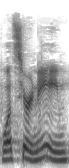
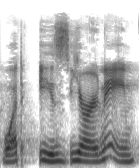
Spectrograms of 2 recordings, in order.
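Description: First: It is said casually with a Southern accent. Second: It is said carefully, every word clearly pronounced.

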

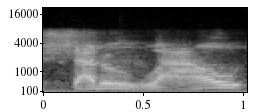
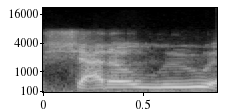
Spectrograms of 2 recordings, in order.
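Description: First: The last syllable sounds like 'lao'. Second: The last syllable sounds like 'loo'. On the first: The speaker calls it wrong. "mispronouncing Shadow Lu as Shadow Lao" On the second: The speaker calls it right. "Chris Klein mispronouncing Shadow Lu"

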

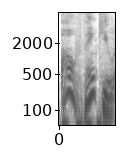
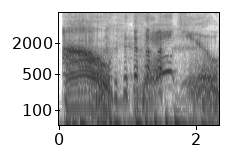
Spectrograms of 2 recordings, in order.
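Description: First: It is said in a plain, ordinary way. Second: It is said in a hugely exaggerated way.

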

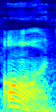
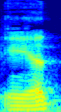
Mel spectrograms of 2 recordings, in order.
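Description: First: The word is said in a British way. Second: The word is said in a non-British way. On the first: "they say aunt" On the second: "they don't say aunt"

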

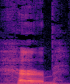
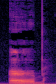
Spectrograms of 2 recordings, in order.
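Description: First: The word begins with an audible h sound. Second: The word begins without an h sound. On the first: This is the British way of saying it. "The H is always pronounced with the word herb" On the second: This is the American way of saying it. "in contrast to the American herb"

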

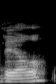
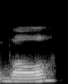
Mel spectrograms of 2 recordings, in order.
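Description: First: It is said the Californian way, like vill. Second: It is said the Tennessee way, like vul.

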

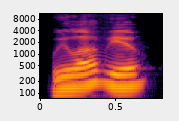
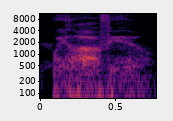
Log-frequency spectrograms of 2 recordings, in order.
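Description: First: It is said very loudly. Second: It is said at normal, quiet volume.

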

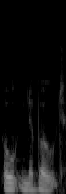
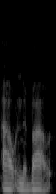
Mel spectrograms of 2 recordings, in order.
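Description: First: The vowel is an exaggerated, rounded 'oot' sound. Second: The vowel is open, with a lower jaw. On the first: This is the stereotype actors fear, not their real speech. The speaker calls it wrong. "you don't say out and about" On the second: This is the neutral target pronunciation. The speaker calls it right. "I need you to say out and about"

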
